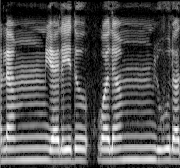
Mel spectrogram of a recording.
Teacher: دال ساکن ہے تو دال پہ کیا ہوگا؟ قلقلہ، اوکے، ہلا کے پڑھنا ہے۔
